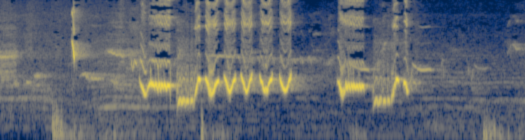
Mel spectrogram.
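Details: Lively white-rumped shama song meant to set other shamas singing: a slurred whistle, then a loud string of rapid V-shaped swooping notes, a pause and two more rising-falling phrases, with a few dull thuds.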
